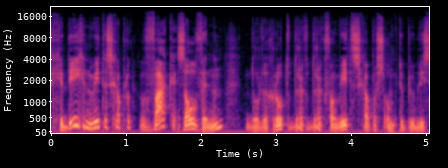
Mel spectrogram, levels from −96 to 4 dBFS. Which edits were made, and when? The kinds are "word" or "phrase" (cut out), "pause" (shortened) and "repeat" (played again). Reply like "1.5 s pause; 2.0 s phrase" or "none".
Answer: 1.1 s word; 1.7 s phrase; 3.4 s repeat

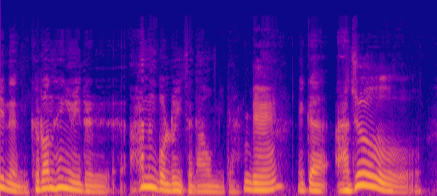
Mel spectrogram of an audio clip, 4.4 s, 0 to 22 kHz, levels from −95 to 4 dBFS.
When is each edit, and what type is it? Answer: none

